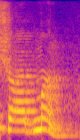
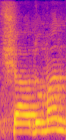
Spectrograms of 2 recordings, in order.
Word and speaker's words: şadman: İkincisi şadman. Neşeli, mutlu, sevinçli. Eskiden kullanılırdı, hatta isim olarak kullanılırdı değil mi? Şaduman diye isim koyuyorlar ya, o bu şadmanın yanlış telaffuzu. Çünkü vav olmaz orada. Vav olursa ayrı olur.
